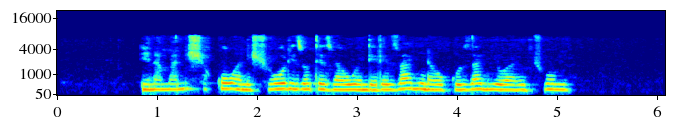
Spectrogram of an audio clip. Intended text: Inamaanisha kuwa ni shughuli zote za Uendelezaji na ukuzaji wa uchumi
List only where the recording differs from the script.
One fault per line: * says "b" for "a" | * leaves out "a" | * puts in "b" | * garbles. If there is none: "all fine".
all fine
